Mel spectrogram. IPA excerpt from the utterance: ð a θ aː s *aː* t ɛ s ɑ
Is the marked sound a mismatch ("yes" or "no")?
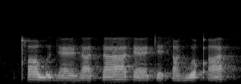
yes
